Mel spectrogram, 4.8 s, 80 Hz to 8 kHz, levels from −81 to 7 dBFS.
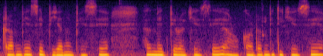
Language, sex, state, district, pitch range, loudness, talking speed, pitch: Nagamese, female, Nagaland, Kohima, 150-170 Hz, -13 LUFS, 175 wpm, 160 Hz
